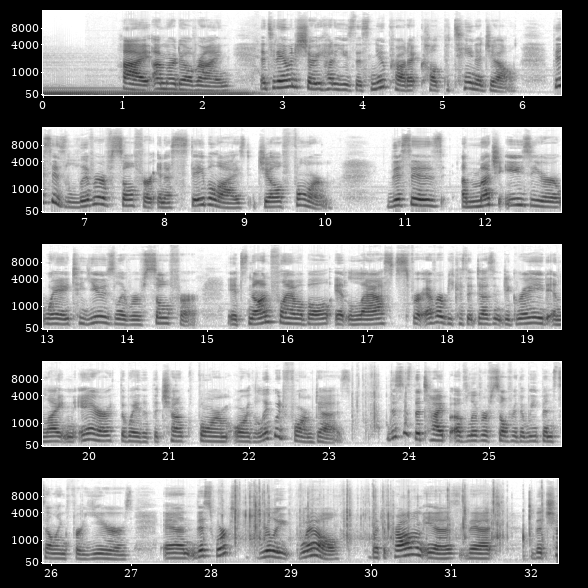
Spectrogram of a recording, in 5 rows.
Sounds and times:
Speech: 1.0s - 10.1s, 10.8s - 23.2s, 23.8s - 32.3s.

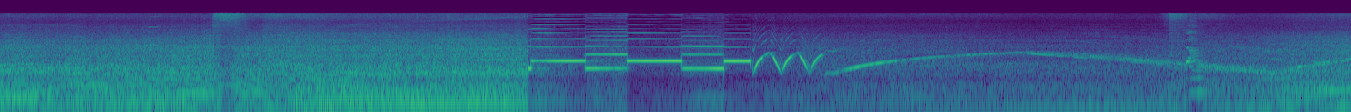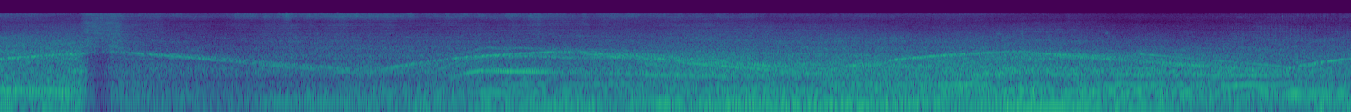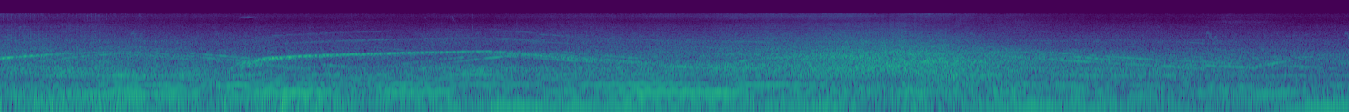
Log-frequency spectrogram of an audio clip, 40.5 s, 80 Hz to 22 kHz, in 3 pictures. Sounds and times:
Fire engine, fire truck (siren): 0.0s - 40.5s
Truck: 0.0s - 40.5s.

